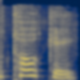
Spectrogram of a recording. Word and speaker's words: toque: And since Spanish is written as it's pronounced, you spell toque, T-O-Q-U-E, in order to maintain that hard C sound, toque, T-O-Q-U-E.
